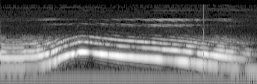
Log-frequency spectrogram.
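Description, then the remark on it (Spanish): A sustained sung "oo" vowel, a long vocal siren in the middle register done as a voice warm-up, slides smoothly upward in pitch, then glides slowly back down over about five seconds, steady and moderately loud, with a single faint click near the end. “Y para los medios utilizo la U y hago unas sirenas largas.”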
